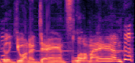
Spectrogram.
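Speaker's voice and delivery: mock menacing mob boss voice. Teasing the other speaker about how they talked to a fish, in a mock mob boss voice. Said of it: "you said it like a mob boss".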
